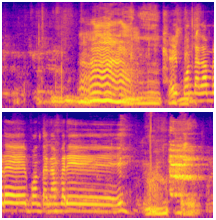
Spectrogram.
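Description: A puppy yips and whines in high squeals.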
